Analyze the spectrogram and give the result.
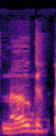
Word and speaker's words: Moog: And when I first got my first synth, it was Realistic MG1, which is like the Radio Shack version of I know it's pronounced Moog, but I've always called it Moog, so I will continue to call it a Moog. It's more fun to say it like that,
